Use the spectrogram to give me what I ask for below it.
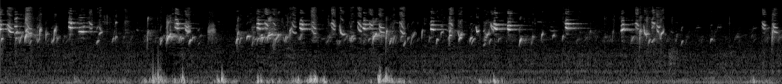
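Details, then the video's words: Goldfinch song: rapid, liquid twittering of high chirps and short trills in quick bursts, with several dull low thumps partway through. "Amplifying the Goldfinch's Voice"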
